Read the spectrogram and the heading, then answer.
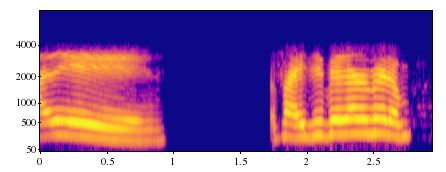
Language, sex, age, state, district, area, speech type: Telugu, female, 18-30, Telangana, Hyderabad, urban, conversation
